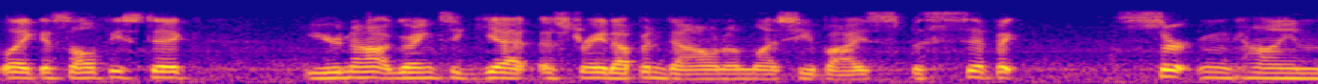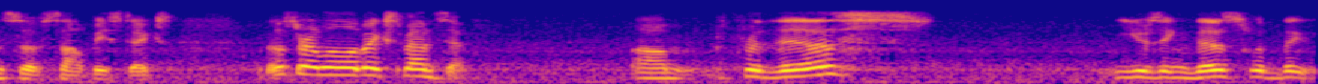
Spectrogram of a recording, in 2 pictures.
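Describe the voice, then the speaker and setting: A man vlogging casually about his camera gear, rambling and halting with many filler sounds and dry sarcastic asides. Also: on the high side, lively intonation. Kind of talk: casual gear-review vlog. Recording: dull lo-fi audio with faint noise.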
